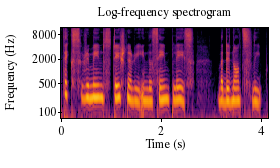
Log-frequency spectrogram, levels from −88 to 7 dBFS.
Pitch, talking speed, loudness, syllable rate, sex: 200 Hz, 160 wpm, -17 LUFS, 4.8 syllables/s, female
